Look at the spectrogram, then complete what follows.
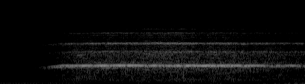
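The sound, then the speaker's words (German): A steam train's whistle blows in one long, steady blast as the train arrives in Springfield, its bright harmonic tone holding for a few seconds over a rumbling, hissing background before fading slightly at the end. “Am Spätnachmittag des nächsten Tages stieg eine Gruppe führender Republikaner in Springfield aus dem Zuge, um Lincoln offiziell von seiner Nominierung zum Präsidentschaftskandidaten zu unterrichten.”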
